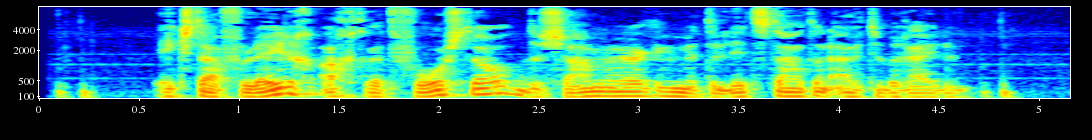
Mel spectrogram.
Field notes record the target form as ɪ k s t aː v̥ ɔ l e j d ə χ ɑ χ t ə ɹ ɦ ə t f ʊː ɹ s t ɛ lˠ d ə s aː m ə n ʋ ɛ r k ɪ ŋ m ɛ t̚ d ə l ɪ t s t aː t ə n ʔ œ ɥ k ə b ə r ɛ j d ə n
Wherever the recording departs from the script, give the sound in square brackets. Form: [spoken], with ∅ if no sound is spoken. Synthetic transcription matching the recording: ɪ k s t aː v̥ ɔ l e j d ə χ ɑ χ t ə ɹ ɦ ə t f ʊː ɹ s t ɛ lˠ d ə s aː m ə n ʋ ɛ [ɹ] k ɪ ŋ m ɛ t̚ d ə l ɪ t s t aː t ə n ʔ œ ɥ [t] ə b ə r ɛ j d ə n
